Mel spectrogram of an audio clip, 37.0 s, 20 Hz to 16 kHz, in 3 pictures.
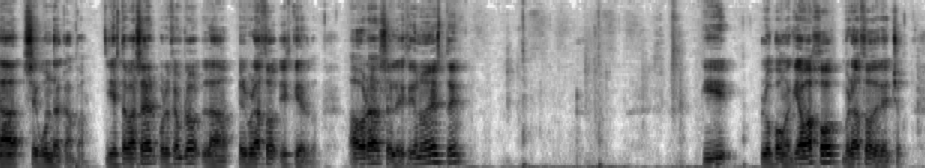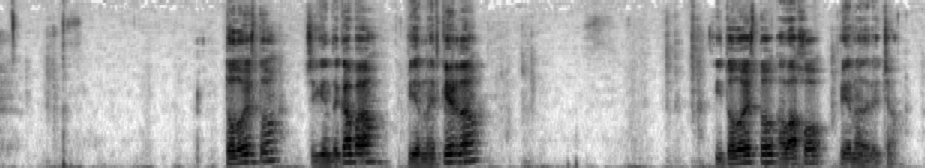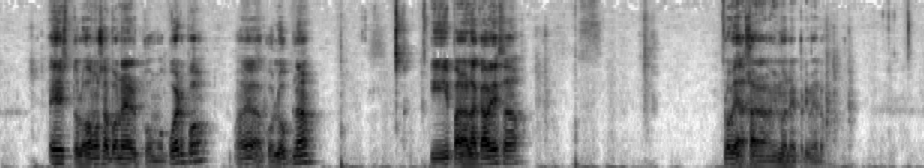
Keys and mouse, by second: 4.4 right click, 5.2 b, 12.1 right click, 12.5-15.7 middle drag, 12.9 b, 15.9 m, 17.7 middle click, 18.5-24.3 ctrl+middle drag, 19.3 b, 24.3 right click, 25.1 b, 26.3 shift+middle click, 27.0 shift+right click, 28.0 m, 30.0 right click, 30.4-36.5 shift+middle drag, 31.8 b, 36.5 right click, 36.8-36.9 ctrl+middle drag.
